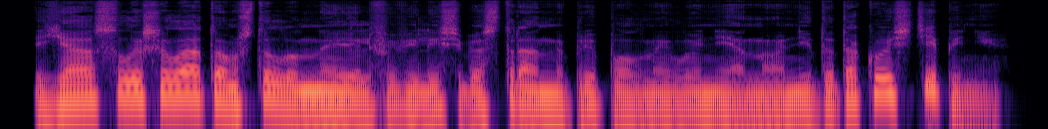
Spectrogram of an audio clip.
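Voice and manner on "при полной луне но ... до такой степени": ordinary delivery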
